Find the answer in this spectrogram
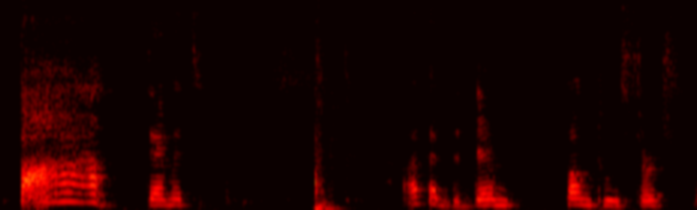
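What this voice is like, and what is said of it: Redneck-sounding accent. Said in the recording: “do I sound like a redneck”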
